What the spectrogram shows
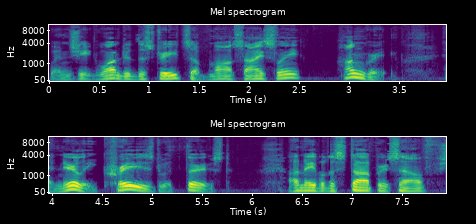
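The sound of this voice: An unforced reading voice is heard here.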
